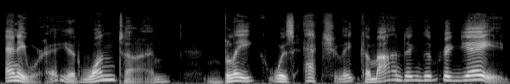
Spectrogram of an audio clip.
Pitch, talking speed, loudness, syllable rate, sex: 145 Hz, 120 wpm, -18 LUFS, 4.7 syllables/s, male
